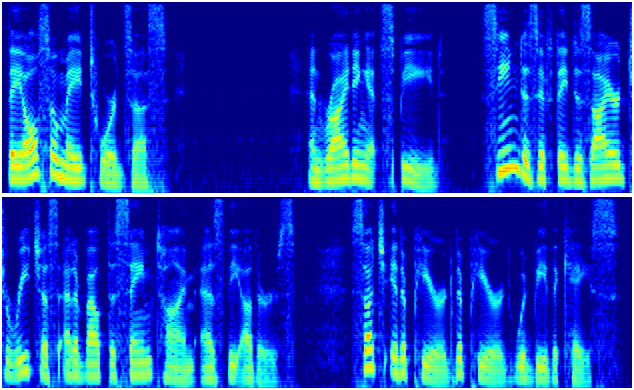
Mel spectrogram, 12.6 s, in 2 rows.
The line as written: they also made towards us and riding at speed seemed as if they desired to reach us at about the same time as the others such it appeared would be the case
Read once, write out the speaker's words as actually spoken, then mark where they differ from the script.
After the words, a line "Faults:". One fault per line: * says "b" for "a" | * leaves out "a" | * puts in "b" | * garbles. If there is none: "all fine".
they also made towards us and riding at speed seemed as if they desired to reach us at about the same time as the others such it appeared appeared would be the case
Faults:
* puts in "appeared"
